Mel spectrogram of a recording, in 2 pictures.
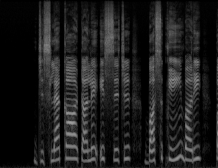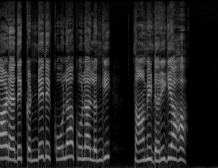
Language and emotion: Dogri, fearful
